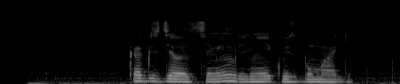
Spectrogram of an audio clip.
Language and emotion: Russian, neutral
